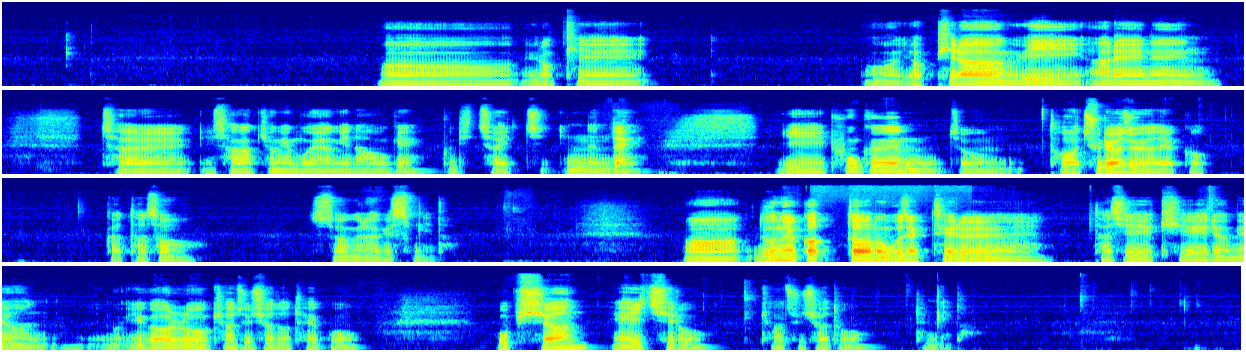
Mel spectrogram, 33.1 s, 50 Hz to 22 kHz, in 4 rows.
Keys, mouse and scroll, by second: 29.0 alt+h, 32.0 `, 32.7 Tab.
